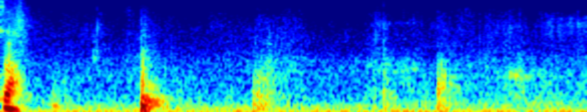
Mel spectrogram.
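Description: A woman speaks a little farther off.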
